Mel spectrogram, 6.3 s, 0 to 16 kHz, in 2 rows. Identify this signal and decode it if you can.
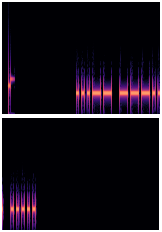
Morse code, heard as a keyed tone, about 22 wpm, 700 Hz. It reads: 385
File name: practice / 22wpm / Three Letter-Number Combinations - 22wpm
